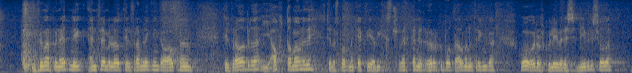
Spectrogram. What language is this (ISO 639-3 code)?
isl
